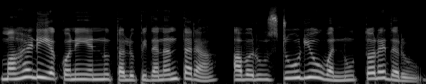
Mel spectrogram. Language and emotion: Kannada, neutral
